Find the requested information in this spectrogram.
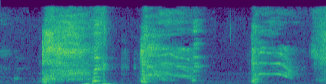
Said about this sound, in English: All right, hold on a second. I'm going to cough up a frog.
